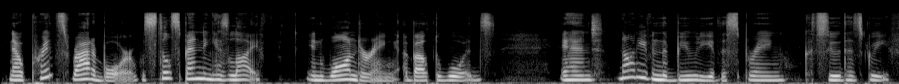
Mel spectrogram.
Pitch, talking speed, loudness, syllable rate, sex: 215 Hz, 165 wpm, -17 LUFS, 4.7 syllables/s, female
